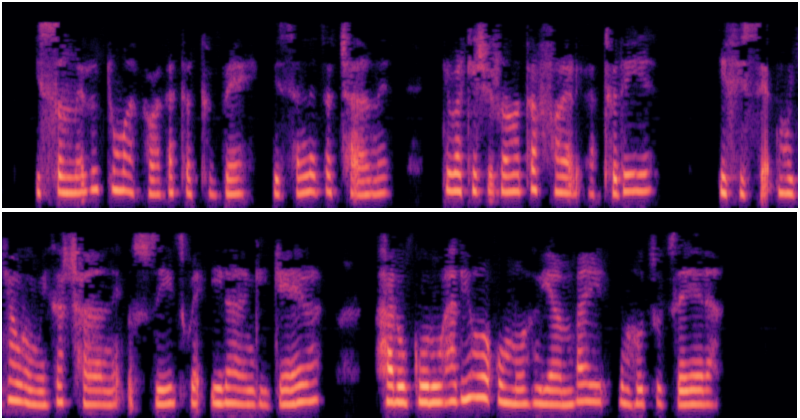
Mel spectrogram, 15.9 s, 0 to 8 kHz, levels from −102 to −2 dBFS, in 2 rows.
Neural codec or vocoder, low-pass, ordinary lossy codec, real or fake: codec, 16 kHz, 2 kbps, X-Codec, HuBERT features, trained on LibriSpeech; 7.2 kHz; MP3, 24 kbps; fake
